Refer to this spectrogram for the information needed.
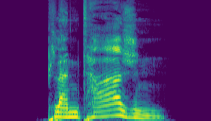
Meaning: plural of Plantage
- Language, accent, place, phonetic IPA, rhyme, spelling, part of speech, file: German, Germany, Berlin, [planˈtaːʒn̩], -aːʒn̩, Plantagen, noun, De-Plantagen.ogg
